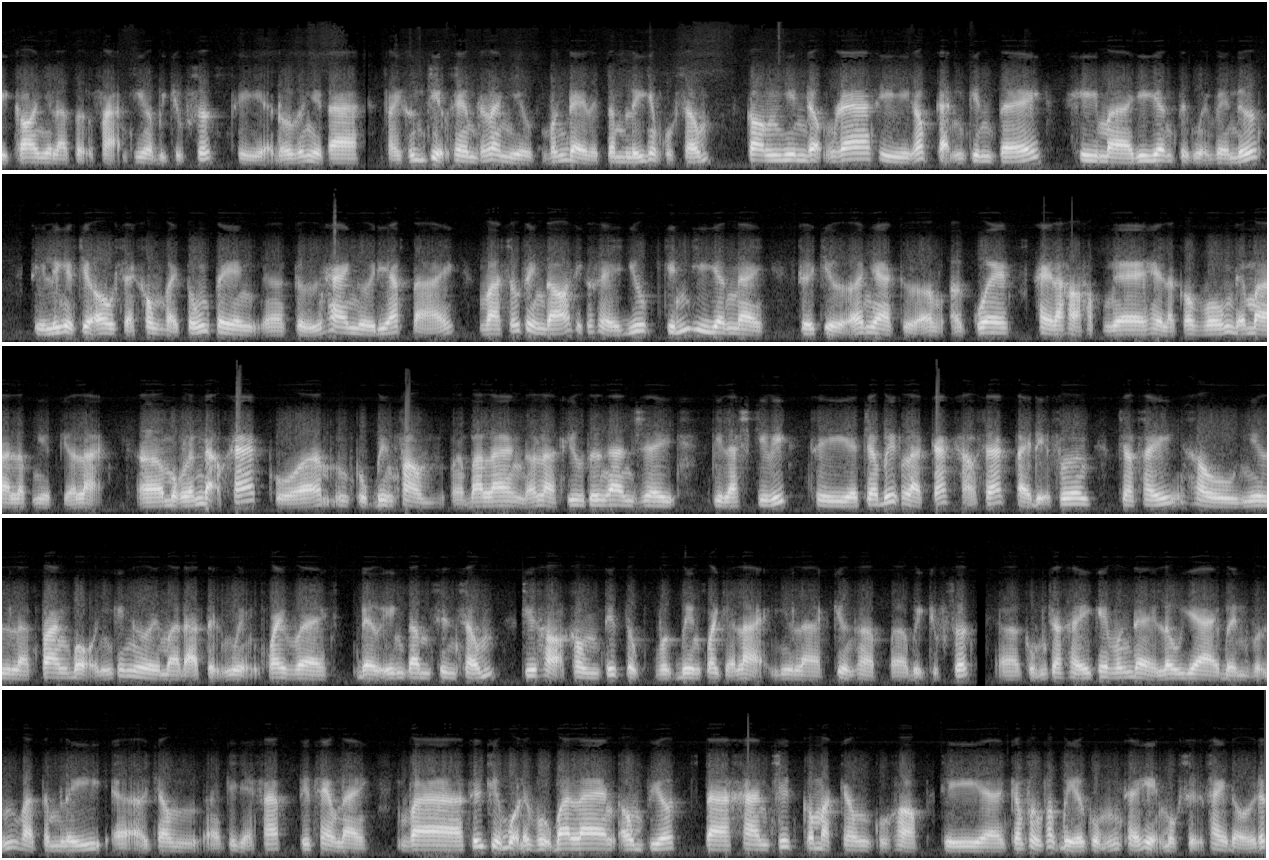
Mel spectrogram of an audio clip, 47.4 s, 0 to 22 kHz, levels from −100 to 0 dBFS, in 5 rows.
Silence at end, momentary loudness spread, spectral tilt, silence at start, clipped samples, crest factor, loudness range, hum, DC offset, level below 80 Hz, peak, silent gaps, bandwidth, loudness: 0 s; 7 LU; -7 dB/octave; 0 s; under 0.1%; 18 dB; 3 LU; none; under 0.1%; -70 dBFS; 0 dBFS; 35.78-35.85 s; 6.8 kHz; -18 LUFS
